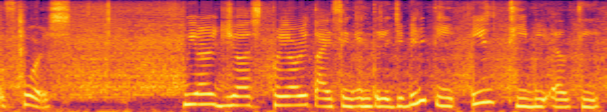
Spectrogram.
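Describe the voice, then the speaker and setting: A woman whose first language is Filipino gives a classroom slide presentation. She speaks slowly and carefully, often repeating and correcting herself. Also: on the high side. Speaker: student presenter. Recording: noisy with traffic behind.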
